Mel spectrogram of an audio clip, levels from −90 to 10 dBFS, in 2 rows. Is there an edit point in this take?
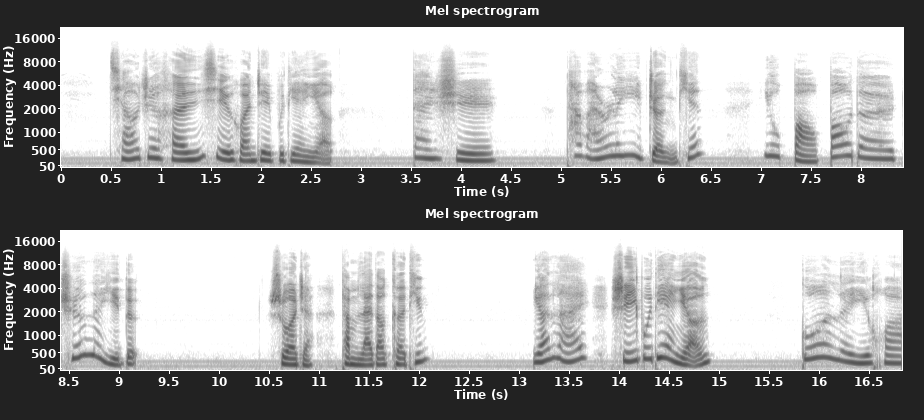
yes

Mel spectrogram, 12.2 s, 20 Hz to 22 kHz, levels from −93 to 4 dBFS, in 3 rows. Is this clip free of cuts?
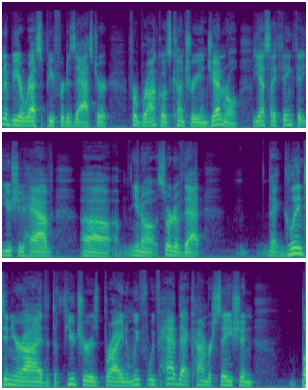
no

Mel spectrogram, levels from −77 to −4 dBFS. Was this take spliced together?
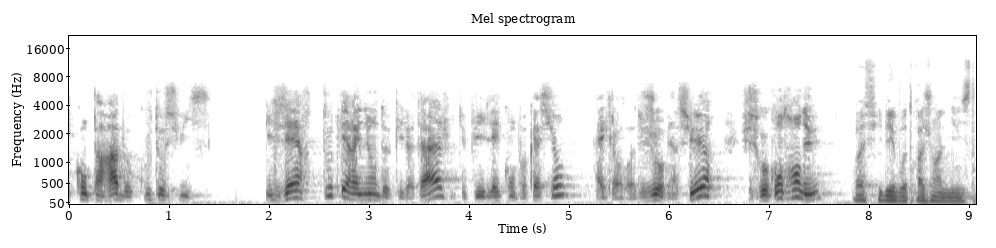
no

